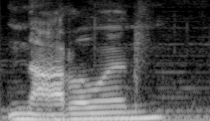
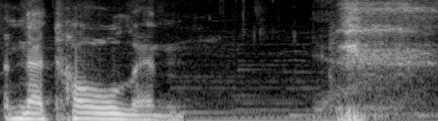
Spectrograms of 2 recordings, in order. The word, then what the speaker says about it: Natolin: The way the reader was pronouncing Nautilin Yeah. was sending me. It's Natolin. Natolin. Yeah. Yeah. Way too much emphasis in the middle there.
